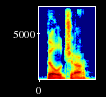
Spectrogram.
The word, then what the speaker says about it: Fylgja: One particular type of ghost in Norse mythology is the Fylgja, pronounced many ways, but I think in Icelandic it's Fylgja, a ghost that follows you from birth.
